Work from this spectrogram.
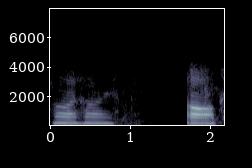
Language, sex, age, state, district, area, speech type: Assamese, female, 30-45, Assam, Majuli, urban, conversation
